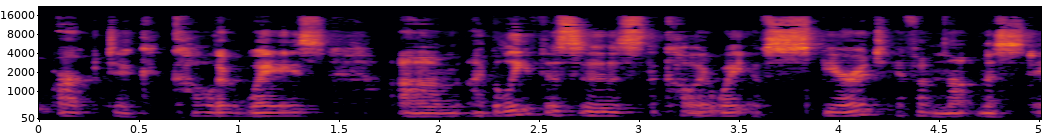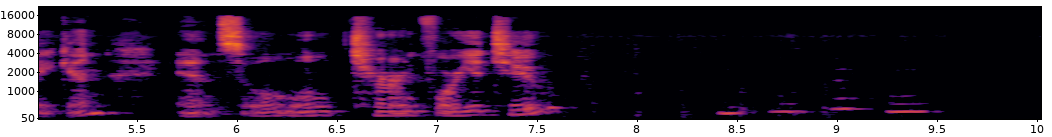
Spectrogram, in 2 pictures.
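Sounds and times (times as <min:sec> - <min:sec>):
man humming a tune: 0:08.4 - 0:09.6.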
